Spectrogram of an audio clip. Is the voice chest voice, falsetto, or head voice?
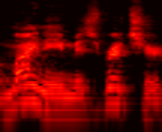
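chest voice. It is spoken in a low, resonant chest voice. "chest voice. He, if you just speak, you can feel a vibration in your chest"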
